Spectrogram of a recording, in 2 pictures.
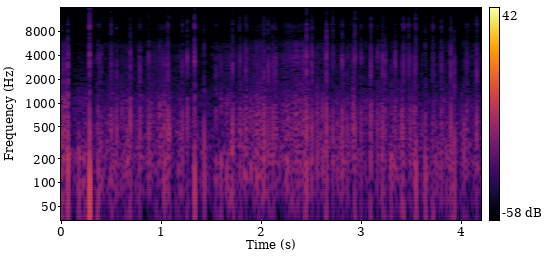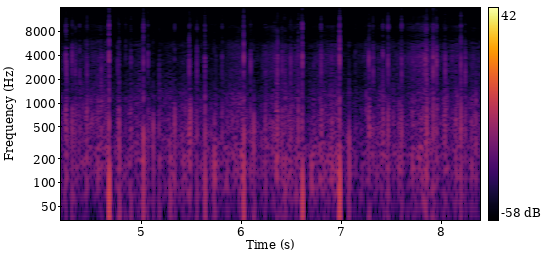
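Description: Fireworks crackle and fizzle steadily.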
